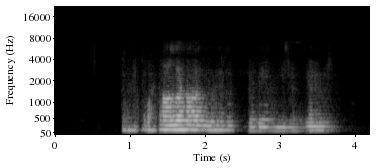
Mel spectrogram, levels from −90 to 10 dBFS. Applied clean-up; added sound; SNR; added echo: neural mask model DeepFilterNet 3.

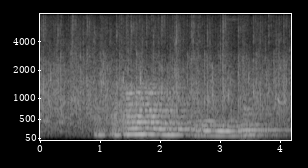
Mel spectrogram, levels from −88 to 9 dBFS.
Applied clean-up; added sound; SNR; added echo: none; Applause; 4 dB; reverberation time 2.1 s.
